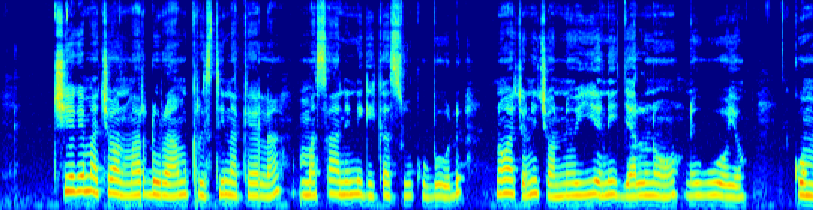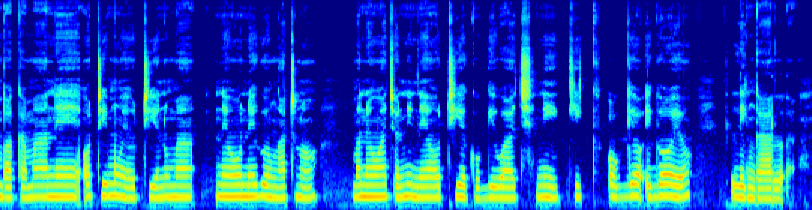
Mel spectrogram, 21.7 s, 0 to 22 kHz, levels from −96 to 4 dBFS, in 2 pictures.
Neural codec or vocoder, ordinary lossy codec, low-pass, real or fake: none; none; none; real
